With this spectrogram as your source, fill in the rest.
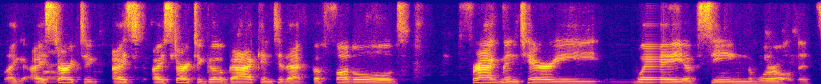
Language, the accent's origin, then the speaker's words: English; Florida, United States; because like I said, I grew up in South Florida, so I never drank water.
